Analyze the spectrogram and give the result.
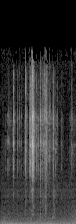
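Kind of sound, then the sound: household object, keys jangling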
